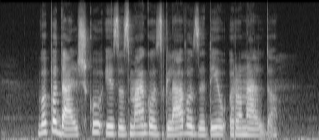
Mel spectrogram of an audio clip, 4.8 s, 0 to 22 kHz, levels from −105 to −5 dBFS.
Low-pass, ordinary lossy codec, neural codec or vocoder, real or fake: 19.8 kHz; none; vocoder, 48 kHz, 128 mel bands, Vocos; fake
